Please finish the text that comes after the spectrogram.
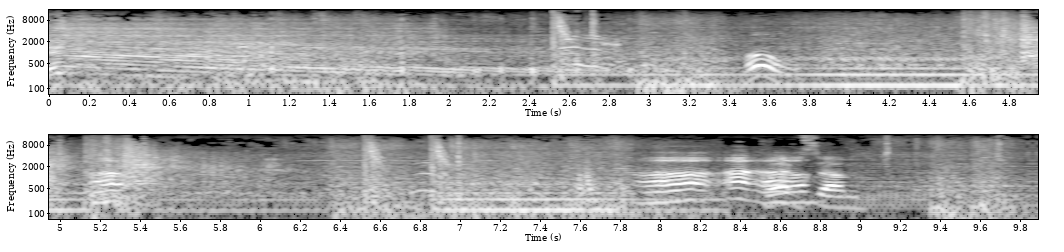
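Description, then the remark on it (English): A motorcycle engine revs in rising, whining sweeps during a movie action scene in which a man rides the motorcycle, amid a busy mix with sharp gunfire bursts, sustained musical tones and occasional voices underneath, all loud. “Gotta jump off that motorcycle because it's gonna explode for no reason.”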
